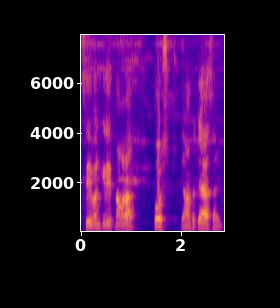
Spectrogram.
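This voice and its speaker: A man's voice: a little high, brisk, poor audio. Male teacher quizzing his class. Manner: keeps quizzing the class, then answering himself. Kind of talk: classroom lecture with call-and-response questions. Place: classroom with students.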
